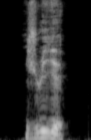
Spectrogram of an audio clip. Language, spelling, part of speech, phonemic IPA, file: French, juillets, noun, /ʒɥi.jɛ/, LL-Q150 (fra)-juillets.wav
- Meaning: plural of juillet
